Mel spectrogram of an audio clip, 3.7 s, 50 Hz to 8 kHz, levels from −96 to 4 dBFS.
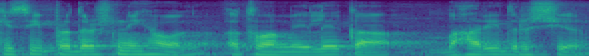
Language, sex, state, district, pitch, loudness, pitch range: Hindi, male, Uttar Pradesh, Hamirpur, 120 Hz, -30 LUFS, 110-125 Hz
